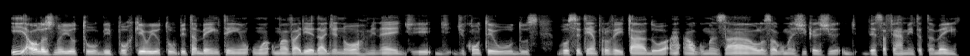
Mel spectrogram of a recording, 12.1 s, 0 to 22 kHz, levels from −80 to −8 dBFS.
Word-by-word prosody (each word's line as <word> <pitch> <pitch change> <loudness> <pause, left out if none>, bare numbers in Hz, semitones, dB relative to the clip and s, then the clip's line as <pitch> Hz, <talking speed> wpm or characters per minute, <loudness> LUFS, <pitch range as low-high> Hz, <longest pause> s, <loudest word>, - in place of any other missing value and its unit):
E - - +4
aulas 120 0 +7
no 120 -2 +1
YouTube, 85 -8 0
porque 100 +3 0
o 105 - +5
YouTube 105 0 0
também 110 -2 +1
tem 100 -3 -1
uma 90 0 -3
uma 90 0 -2
variedade 90 +3 +2
enorme, 90 -5 -2
né, 85 +1 +2
de 80 0 -5
de 80 +3 -12
de - - -11
conteúdos, 90 -3 -2 0.2
você 100 +1 +2
tem 105 -1 +1
aproveitado 85 -2 0
a - - -4
a - - -6
algumas 80 -1 -2
aulas, 85 -1 +2
algumas 85 +1 -3
dicas 80 0 -2
de 80 0 0
de 75 +1 -13
dessa - - -2
ferramenta 85 -3 -5
também? 80 -1 -2
85 Hz, 160 wpm, -24 LUFS, 80-95 Hz, 0.2 s, aulas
